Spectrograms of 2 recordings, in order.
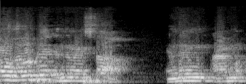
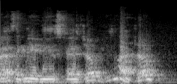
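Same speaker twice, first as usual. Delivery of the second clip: ordinary talk, nothing marked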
